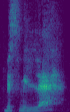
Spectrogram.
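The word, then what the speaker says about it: بسم الله: and the reason is this is pronounced as bismillah is because it has a kasra okay but if you're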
